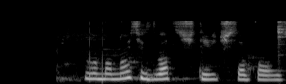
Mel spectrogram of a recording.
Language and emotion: Russian, neutral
